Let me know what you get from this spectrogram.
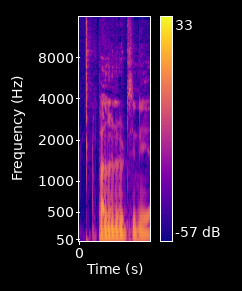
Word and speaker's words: Paolo Nutini: You did this, I don't know how to pronounce it, Paolo Nutini? – Paolo Nutini, yeah.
